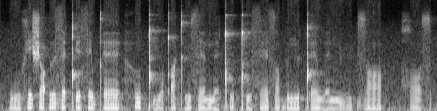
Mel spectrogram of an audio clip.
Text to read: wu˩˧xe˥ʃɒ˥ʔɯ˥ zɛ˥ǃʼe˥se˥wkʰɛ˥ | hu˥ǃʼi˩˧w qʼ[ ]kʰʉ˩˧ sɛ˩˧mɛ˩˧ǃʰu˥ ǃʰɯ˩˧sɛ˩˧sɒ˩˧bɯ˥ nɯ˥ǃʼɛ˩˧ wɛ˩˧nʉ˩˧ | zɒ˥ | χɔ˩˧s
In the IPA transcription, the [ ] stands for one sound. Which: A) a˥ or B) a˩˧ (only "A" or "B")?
A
